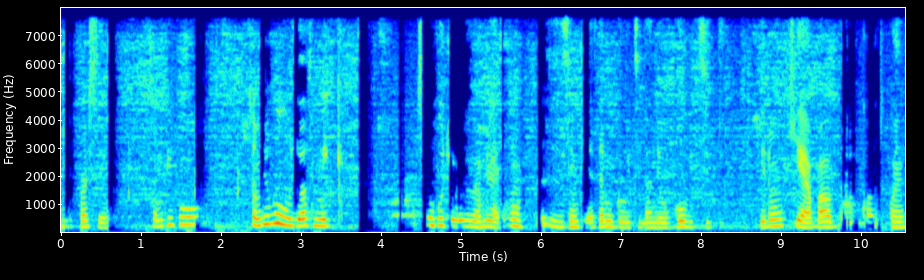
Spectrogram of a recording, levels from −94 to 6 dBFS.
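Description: From the start of the clip to its end, a faint second voice runs under the main talker, sitting roughly 20 dB below the speech. This is most likely the other side's voice leaking through: the far end was playing on the talker's loudspeaker, and the echo canceller left a residue of it in the microphone signal.

Within the first 0.64 s, between 0.07 s and 0.64 s, the talker's level sinks by something like 15 dB for a tenth of a second or so, in short pieces. This is speech suppressed in double talk. The same thing happens as a brief dip at 1.70 to 1.74 s, and as a milder drop of around 10 dB scattered over 2.50 to 3.03 s. These are likely points where both sides spoke at once, and the canceller, unable to tell the near voice from the echo, turned everything down together.

From 3.74 to 3.88 s the room sound itself falls away by about 30 dB for roughly 150 ms, then returns. This is background gated by the echo canceller. 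The canceller clamped the microphone while the loudspeaker was active, so the ambience briefly drops to near silence rather than fading.

The double-talk suppression returns harder later. From 4.52 to 5.09 s the speech loses around 25 dB across a good part of that span, so syllables thin out or cut in and out. From 5.95 to 6.65 s and again from 9.74 to 10.25 s, drops of around 20 dB chop the voice in the same broken way, the last one covering much of that half-second.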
